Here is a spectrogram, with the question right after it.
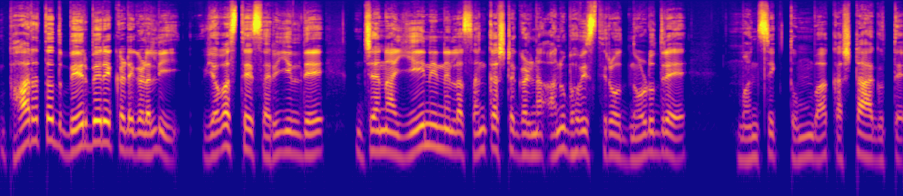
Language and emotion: Kannada, sad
